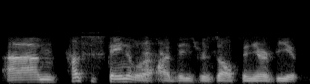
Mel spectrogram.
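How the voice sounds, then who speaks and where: A man's voice: low voice, expressive, normal speed, no echo. A man speaking as an analyst, asking a question over the phone on an earnings call. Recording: thin, dry phone line.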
